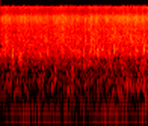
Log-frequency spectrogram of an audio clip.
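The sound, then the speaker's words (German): Water splashes and trickles in a soft, continuous murmur, a gentle, steady flow with faint irregular droplet sounds and no voices. “lausch auch auf das Plätschern des Wassers.”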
